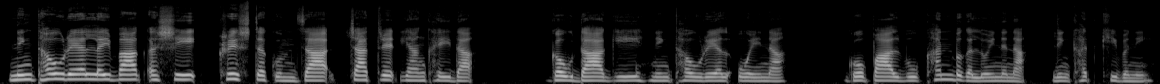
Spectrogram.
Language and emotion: Manipuri, neutral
